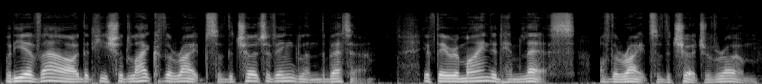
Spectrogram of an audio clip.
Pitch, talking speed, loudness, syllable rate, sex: 130 Hz, 220 wpm, -17 LUFS, 5.4 syllables/s, male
